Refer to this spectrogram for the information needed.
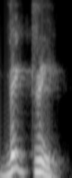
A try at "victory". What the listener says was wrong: No O. No O. Just victory. So there's a difference between V and W, correct? One is V and one is W, right?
